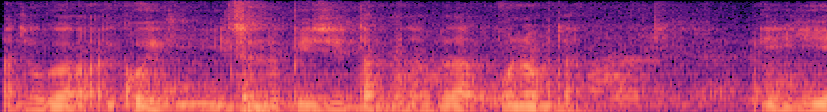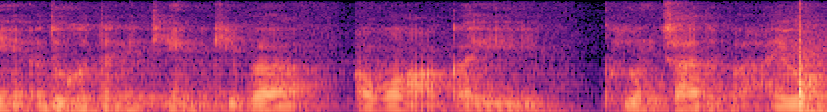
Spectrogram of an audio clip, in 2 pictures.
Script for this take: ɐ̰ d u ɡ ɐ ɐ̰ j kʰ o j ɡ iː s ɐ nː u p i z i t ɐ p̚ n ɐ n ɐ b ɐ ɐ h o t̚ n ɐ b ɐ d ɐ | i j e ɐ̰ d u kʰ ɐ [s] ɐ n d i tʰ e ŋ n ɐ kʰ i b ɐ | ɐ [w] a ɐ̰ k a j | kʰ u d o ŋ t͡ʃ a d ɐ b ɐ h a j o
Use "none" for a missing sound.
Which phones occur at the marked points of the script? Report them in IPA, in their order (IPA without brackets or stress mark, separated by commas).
t, w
